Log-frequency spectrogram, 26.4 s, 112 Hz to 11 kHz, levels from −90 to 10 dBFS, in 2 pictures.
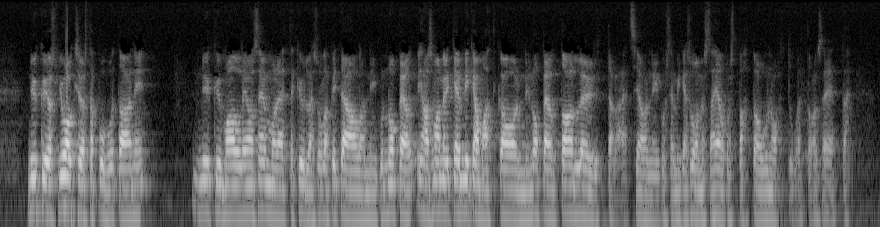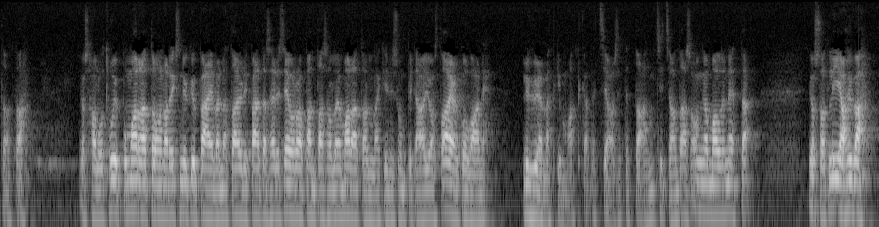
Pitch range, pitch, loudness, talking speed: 115-135 Hz, 125 Hz, -19 LUFS, 165 wpm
